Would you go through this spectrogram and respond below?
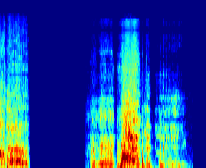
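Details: Lion's roar: a brief harsh burst, then after a gap a stuttering run of gravelly roars that rise, peak and fade over about two seconds.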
